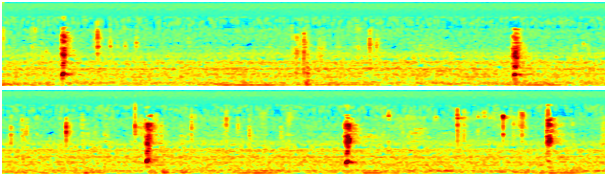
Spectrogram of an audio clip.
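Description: Soft, sharp hiccups about every three seconds, five in fifteen seconds, over steady room noise.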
